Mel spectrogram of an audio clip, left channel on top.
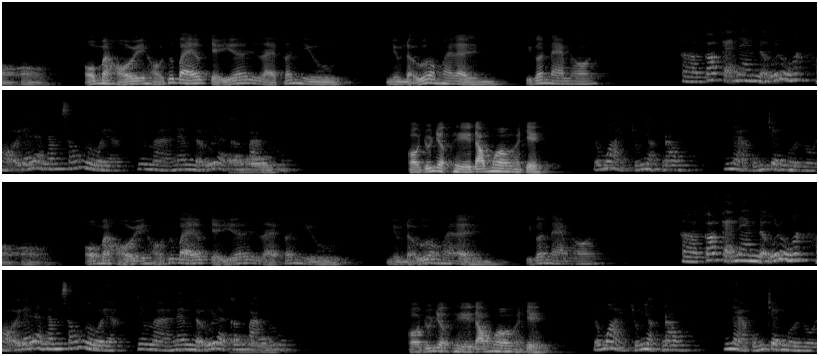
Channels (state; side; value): normal; both; correlation 0.58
